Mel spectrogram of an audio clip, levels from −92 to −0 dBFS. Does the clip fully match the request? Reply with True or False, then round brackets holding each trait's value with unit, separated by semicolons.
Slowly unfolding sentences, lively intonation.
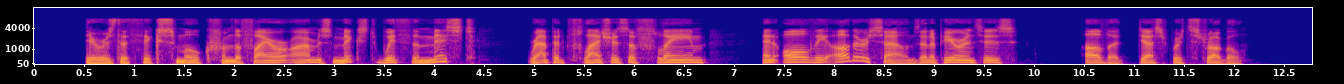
False (125 wpm; 3.9 semitones)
